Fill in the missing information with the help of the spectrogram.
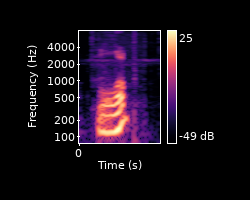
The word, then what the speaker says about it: Leupp: Jones' successor, Francis Ellington Lupp, L-E-U-P-P. How do you pronounce that? Lupp. – U-P-P.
